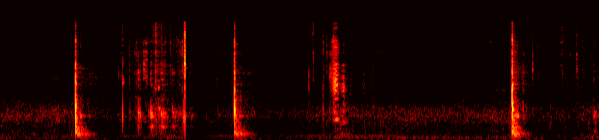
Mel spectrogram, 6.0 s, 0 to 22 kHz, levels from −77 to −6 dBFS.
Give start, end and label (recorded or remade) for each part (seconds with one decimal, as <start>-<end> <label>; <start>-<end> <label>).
0.0-6.0 recorded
